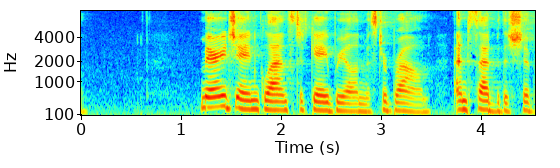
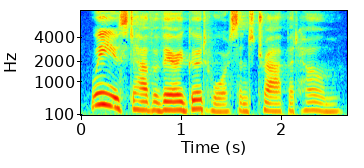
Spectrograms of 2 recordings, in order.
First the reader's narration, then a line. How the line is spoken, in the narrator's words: said Aunt Julia sadly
